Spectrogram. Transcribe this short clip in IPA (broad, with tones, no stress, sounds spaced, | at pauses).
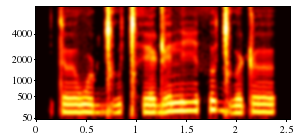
t øː˨ w u˨ ɖ ɡ͡ǀ ɯ˨ ǀʰ eː˨ ɖ e˦ n̪ iː˦ θ ɯ˦ ɡ͡ǀ ɯː˨ ʈ ø˦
